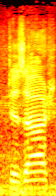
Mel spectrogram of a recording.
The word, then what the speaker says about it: Dezosh: And I got that pronunciation right because I just asked. I think Oshkosh, Dezosh kind of works for me anyway.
